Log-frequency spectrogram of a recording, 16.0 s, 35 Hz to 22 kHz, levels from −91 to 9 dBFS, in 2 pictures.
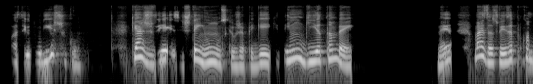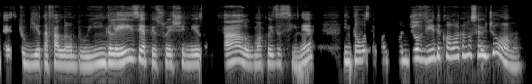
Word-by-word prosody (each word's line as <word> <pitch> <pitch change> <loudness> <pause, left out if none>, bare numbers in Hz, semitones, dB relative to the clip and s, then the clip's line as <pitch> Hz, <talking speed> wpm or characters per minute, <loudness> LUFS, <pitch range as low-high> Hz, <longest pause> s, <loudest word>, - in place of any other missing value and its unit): passeio 330 0 -5
turístico, 185 - -3 0.7
que 280 - +6
às 275 -9 +6
vezes 165 -5 +2
tem 230 -7 +4
uns 180 -4 +1
que 145 - -9
eu - - -5
já 140 0 -6
peguei, 165 +5 0
que 175 - -37
tem 215 +4 -2
um 250 -3 +3
guia 200 +3 +4
também 215 - +1 1.3
né, 180 +8 0 0.4
mas 295 -6 +3
às 180 0 +3
vezes 185 +2 +3
acontece 225 -5 -6
que - - -14
o - - -3
guia 165 0 -1
tá 165 - -3
falando 155 -3 -2
em 150 +2 -3
inglês 185 +6 +4
e 235 - +7
a - - +4
pessoa 175 -3 -4
é - - -4
chinesa, 165 -1 -3
não 320 +1 -32
fala, 195 +2 +3
alguma 160 0 -3
coisa 170 +1 -4
assim, 170 -2 -8
né. 215 - 0 0.4
Então, 210 +2 -1
você 230 0 -4
põe 200 - -14
o 215 - -16
fone 215 -1 -4
de 240 +5 -2
ouvido 250 +2 +2
e 275 - -3
coloca 290 +2 0
no 335 - 0
seu 325 +1 +3
idioma. 280 - -1
190 Hz, 190 wpm, -20 LUFS, 165-235 Hz, 1.3 s, e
